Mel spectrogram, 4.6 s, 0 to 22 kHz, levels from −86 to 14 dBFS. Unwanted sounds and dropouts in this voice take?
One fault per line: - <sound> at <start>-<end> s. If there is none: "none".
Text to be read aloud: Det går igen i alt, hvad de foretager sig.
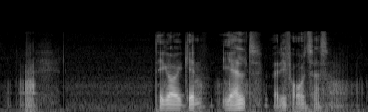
none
